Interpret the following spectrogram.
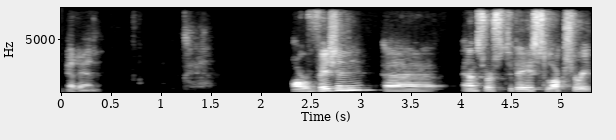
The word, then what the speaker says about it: Eureeca: The first two brands in our portfolio are Lebois Co and Eureeca, or the official French pronunciation Eureeca, but I'll stick to Eureeca.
